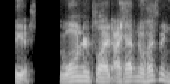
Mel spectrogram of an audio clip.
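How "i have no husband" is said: usual speaking voice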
